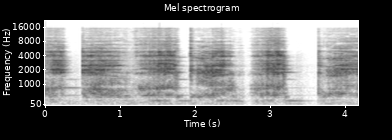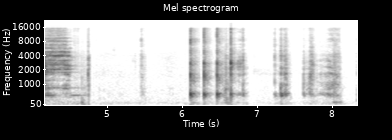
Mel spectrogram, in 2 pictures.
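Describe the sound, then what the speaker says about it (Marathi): Oil being spread across a hot tawa griddle before making an omelette: several firm scraping, rasping strokes close up, then a pause and lighter quick taps and scrapes. "आता आपण तेल टाकून घेऊ तव्यावर"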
